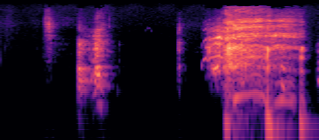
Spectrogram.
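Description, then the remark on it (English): An exaggerated 'monkey yawn' by a man: a few short breathy puffs, then a drawn-out, loud voiced groan whose pitch wavers and slides before breaking off, with no speech. “If I bring up this, sorry, if you're not watching videos, he's doing the internal monkey yawn phase thing, but it's okay,”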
